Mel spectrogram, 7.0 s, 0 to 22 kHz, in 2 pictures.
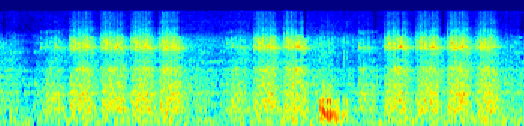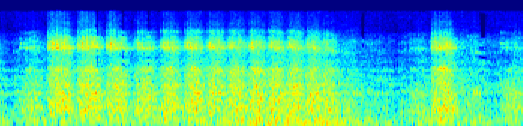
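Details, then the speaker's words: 2000 Ford F-450 DRW, 7.3 PowerStroke diesel, cold start after cycling glow plugs three times, window open: hard rhythmic clatter pulsing unevenly, normal rough running before it settles to idle. "so usually the coach starts I cycle my glow plugs about three times before I start the truck"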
